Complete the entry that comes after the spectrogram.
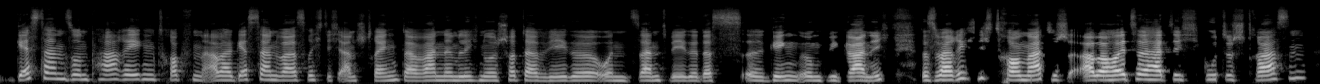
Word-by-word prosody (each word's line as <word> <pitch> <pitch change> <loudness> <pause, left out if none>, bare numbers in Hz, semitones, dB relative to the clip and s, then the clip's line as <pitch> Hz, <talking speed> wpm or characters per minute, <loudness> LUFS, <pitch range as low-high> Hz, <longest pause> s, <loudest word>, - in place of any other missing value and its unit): gestern 260 +2 -1
so 230 +1 -4
'n 225 0 -4
paar 230 0 -2
Regentropfen, 220 -3 -5
aber 195 +1 -1
gestern 210 0 -3
war 195 0 +1
es 195 0 -6
richtig 205 -3 -10
anstrengend. 180 +3 -5
Da 175 -1 -1
waren 185 +1 0
nämlich 190 0 -3
nur 185 -1 -4
Schotterwege 180 -1 -3
und 180 -2 -5
Sandwege, 180 -1 -2
das, 170 +1 -6
äh, 180 -1 -4
ging 185 +3 -1
irgendwie 180 -1 -4
gar 180 +2 +5
nicht. 190 - -4 0.3
Das 195 0 -3
war 210 0 +7
richtig 275 +2 -4
traumatisch, 205 0 +3
aber 200 0 +7
heute 225 +1 +6
hatte 215 +1 +4
ich 210 -1 -9
gute 215 -1 -6
Straßen 250 +10 0
200 Hz, 155 wpm, -22 LUFS, 185-220 Hz, 0.3 s, war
